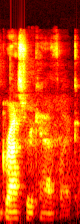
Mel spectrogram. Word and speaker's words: Grassroot Catholic: is it the Grassroot Catholic? No, I think it's just Grassroot Catholic.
